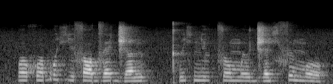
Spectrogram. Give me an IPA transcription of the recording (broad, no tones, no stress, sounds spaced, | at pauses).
o χʷ ɐ b o ç i s ɔ d͡z ɛ d͡ʒ ɐ n | kʼ ɨ ç ɲ ɘ lʲ t͡s o m ɘ ʊ̯ d͡ʒ ɐ ç s ɨ m o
